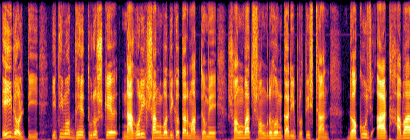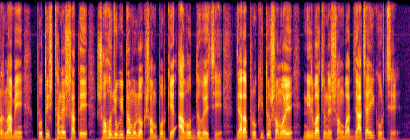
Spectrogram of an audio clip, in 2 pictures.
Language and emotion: Bengali, neutral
